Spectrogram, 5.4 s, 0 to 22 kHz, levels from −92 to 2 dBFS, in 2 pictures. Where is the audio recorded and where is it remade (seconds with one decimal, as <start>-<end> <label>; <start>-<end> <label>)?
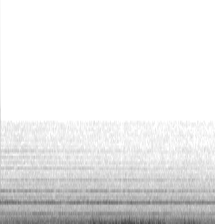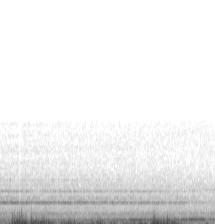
0.0-2.1 remade; 2.1-5.4 recorded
